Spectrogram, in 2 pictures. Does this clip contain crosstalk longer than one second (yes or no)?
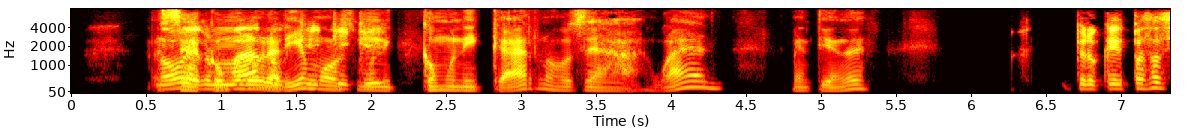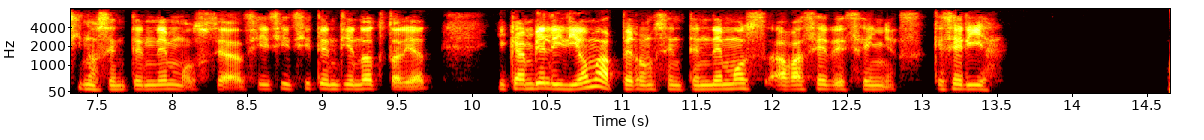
yes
